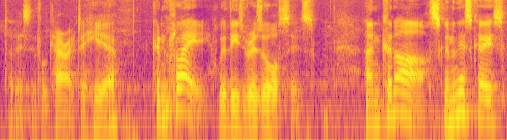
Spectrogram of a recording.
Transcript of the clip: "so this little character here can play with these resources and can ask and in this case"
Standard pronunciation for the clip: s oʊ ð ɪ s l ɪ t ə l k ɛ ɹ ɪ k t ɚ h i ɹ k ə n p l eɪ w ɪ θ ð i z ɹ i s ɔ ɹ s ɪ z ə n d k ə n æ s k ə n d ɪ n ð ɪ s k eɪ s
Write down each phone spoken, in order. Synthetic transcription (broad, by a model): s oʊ ð ɪ s l ɪ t l k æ ɹ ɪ k t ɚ h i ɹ k ə n p l eɪ w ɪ ð i z ɹ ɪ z ɔ ɹ s ɪ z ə n k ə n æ s k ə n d ɪ n ð ɪ s k eɪ s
